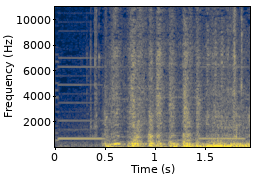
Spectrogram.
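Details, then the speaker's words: 1991 VW Jetta 1.6 diesel, warm, no glow plug wait: uneven cranking bursts with a thin whirring as the starter spins free; starter slipping on the flywheel because a previous owner stripped the starter mount bolt threads, front still stripped. "you can hear it slip and that's a problem when you don't have to start a tight enough to the face that's gone to the Flyway properly"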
